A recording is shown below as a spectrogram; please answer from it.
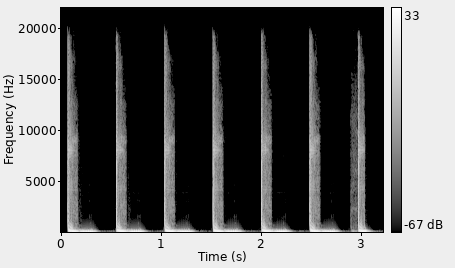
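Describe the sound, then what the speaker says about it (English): A tech house kick drum sample hits seven times at an even, steady tempo. Each punchy, loud hit starts with a sharp click and drops into a deep sub-bass thump, with silence between hits. "Next sound we have here is the kick, which sounds like this."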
